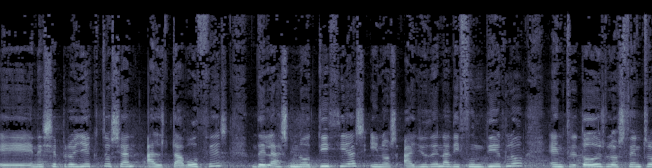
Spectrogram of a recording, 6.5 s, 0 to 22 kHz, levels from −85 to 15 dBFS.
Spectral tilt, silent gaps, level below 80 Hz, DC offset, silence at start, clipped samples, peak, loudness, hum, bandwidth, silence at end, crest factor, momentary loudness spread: -4 dB/octave; none; -44 dBFS; under 0.1%; 0 s; under 0.1%; 0 dBFS; -17 LUFS; none; over 20 kHz; 0 s; 16 dB; 6 LU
